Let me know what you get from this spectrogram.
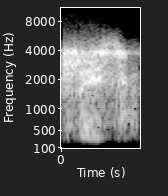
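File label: Speech, Russian, air traffic control; Digits; DCS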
